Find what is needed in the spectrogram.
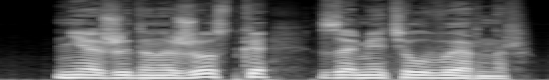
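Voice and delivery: ordinary delivery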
